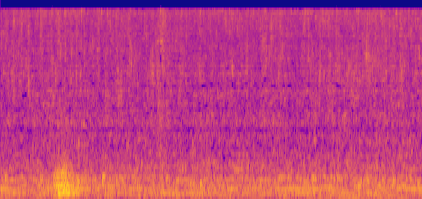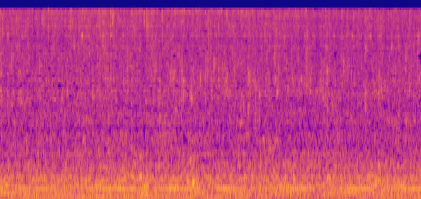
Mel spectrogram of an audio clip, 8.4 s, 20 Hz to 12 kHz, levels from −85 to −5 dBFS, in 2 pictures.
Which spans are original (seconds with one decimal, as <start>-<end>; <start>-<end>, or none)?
0.0-8.4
